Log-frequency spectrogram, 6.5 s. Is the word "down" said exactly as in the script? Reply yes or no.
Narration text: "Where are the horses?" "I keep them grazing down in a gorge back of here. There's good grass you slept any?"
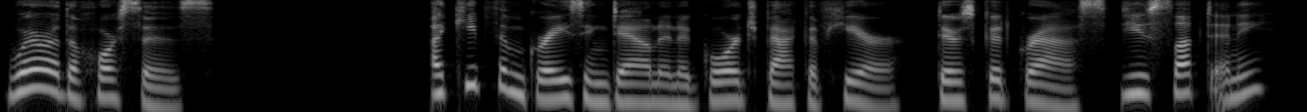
yes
